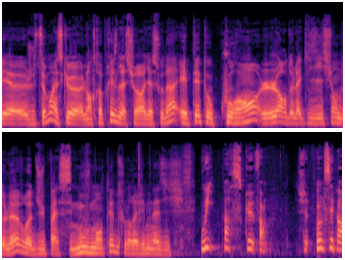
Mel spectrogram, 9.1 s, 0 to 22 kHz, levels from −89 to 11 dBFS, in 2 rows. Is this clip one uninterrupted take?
no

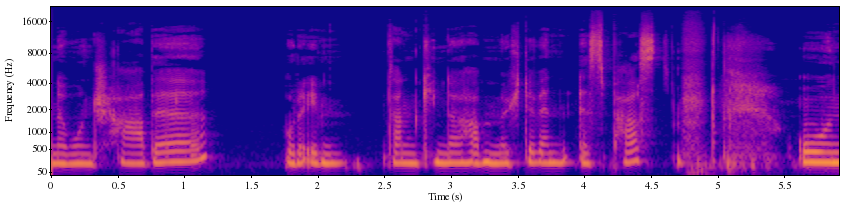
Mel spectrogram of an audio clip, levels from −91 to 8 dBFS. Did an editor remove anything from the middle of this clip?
no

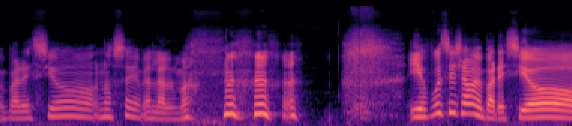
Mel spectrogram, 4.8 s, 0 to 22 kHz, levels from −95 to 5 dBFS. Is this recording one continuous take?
no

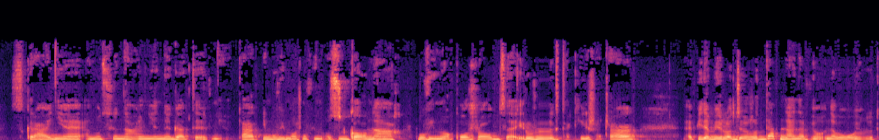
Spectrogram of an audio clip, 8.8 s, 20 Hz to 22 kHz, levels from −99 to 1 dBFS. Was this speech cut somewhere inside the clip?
yes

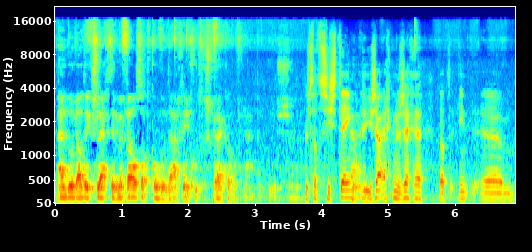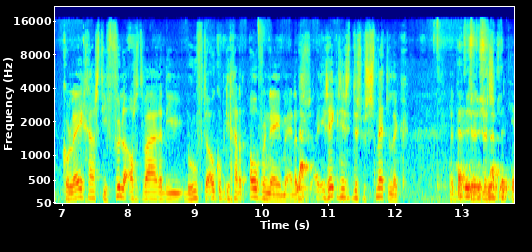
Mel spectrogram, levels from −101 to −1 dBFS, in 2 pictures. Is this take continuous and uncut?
no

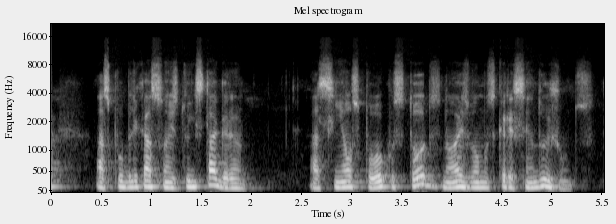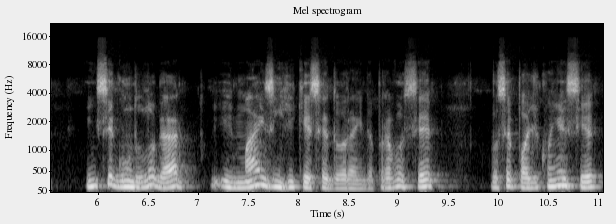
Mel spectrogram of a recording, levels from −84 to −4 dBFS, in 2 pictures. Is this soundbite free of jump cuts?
yes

